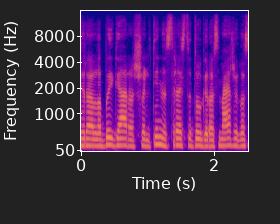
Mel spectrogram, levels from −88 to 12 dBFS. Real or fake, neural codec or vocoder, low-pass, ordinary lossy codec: fake; codec, 44.1 kHz, 2.6 kbps, SNAC; 14.4 kHz; AAC, 96 kbps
